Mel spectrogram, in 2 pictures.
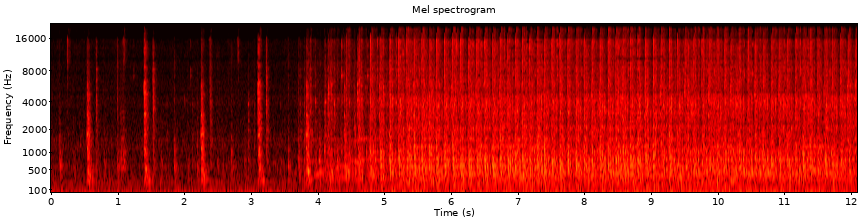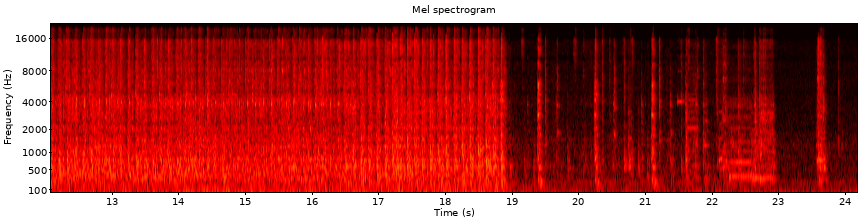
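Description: A home embroidery machine runs steadily, stitching the tack-down line for a zippered fabric key fob. It gives a continuous rapid mechanical whirr and clatter for about fifteen seconds, and short handling clicks come before and after it.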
